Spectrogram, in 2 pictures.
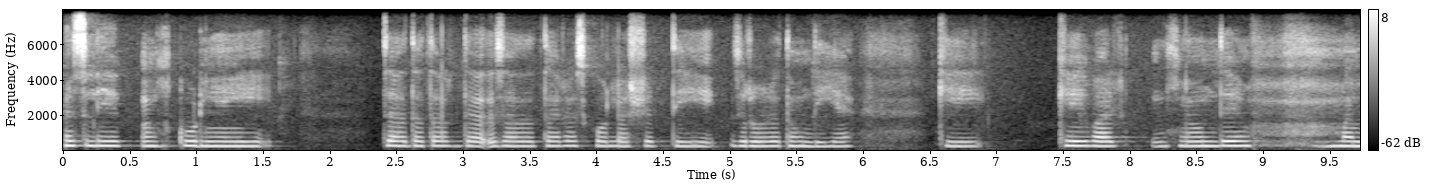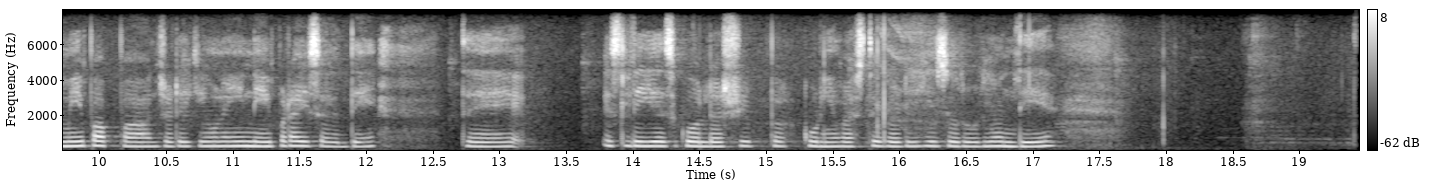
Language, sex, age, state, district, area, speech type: Dogri, female, 18-30, Jammu and Kashmir, Kathua, rural, spontaneous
